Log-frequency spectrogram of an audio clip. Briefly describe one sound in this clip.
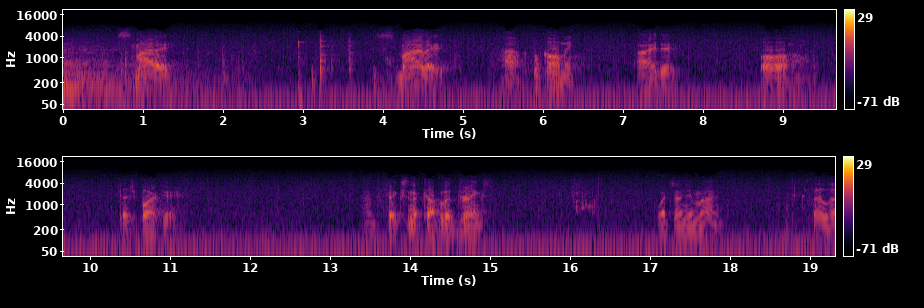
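A man speaks in a low, calm voice close by.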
